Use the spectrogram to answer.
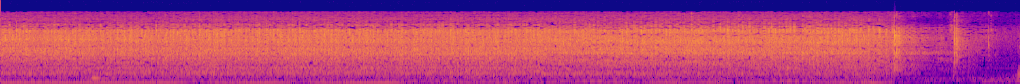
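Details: Yamaha NMAX scooter with a rough, noisy rumble traced to the CVT and head: a fast mechanical clatter at about three beats a second, steady at idle. The camshaft bearing is worn, with noticeable play.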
